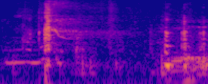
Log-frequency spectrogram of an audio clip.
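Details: Akita named Paty, fawning affectionately on a favourite vet indoors. Soft steady whine near the start, then a sharp click or bump, then brief higher whimpering tones that rise and fall toward the end over low room noise.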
